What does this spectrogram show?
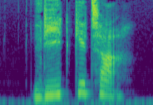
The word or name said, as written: leadguitar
